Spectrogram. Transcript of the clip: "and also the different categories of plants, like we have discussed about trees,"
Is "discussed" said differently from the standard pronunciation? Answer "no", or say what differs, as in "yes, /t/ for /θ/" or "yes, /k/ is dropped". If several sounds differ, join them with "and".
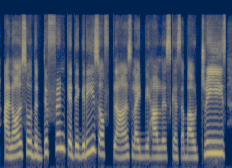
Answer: yes, /t/ is dropped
